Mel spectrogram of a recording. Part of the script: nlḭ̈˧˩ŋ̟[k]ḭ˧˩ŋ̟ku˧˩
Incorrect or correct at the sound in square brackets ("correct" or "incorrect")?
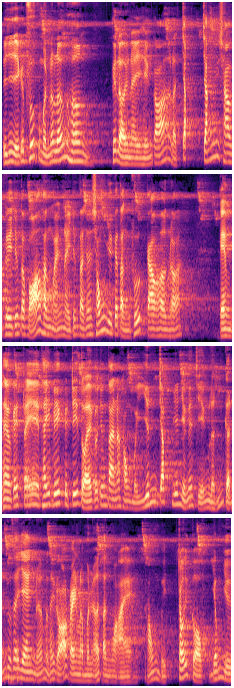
correct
